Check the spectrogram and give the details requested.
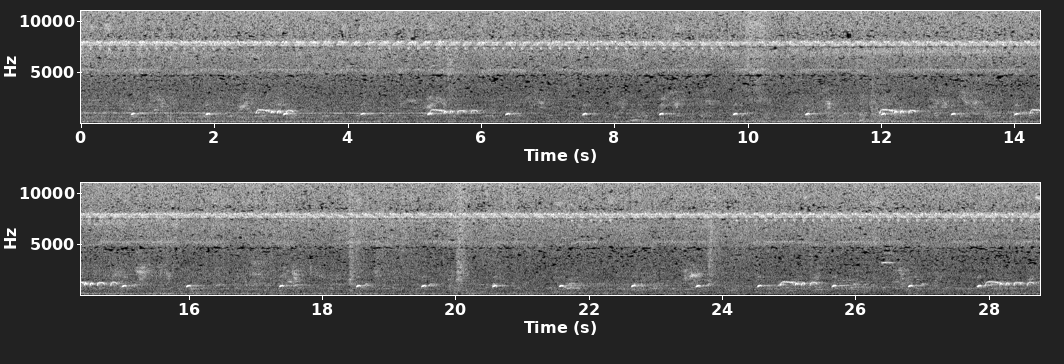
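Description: A bird repeating one short, clear note at an even pace, about once a second. Another bird's short chirping phrases come in every few seconds, over a steady low background hum.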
